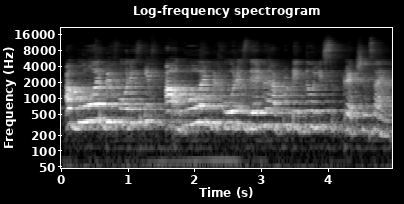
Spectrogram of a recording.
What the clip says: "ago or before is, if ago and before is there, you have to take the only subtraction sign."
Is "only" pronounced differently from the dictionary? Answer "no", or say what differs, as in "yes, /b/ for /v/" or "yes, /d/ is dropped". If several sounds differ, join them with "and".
yes, /n/ is dropped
